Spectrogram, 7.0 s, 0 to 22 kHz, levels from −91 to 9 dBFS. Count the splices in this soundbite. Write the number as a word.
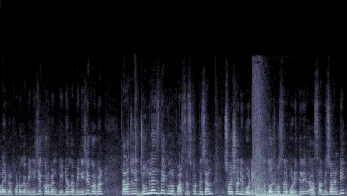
one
